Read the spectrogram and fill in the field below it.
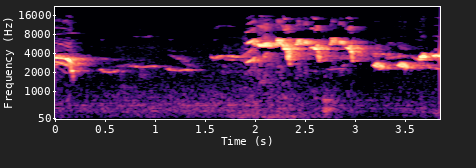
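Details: Oriental magpie-robin (kacer) in its molting period. The song opens with thin whistled notes, then after a pause breaks into a dense run of bright, varied chirps and trills, with quick high squeaky phrases overlapping.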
